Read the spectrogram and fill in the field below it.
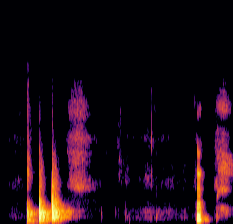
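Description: Knocking on a sheetrock wall inside an apartment in Fontana Liri, Italy: three quick close knocks, a pause, then two more taps, in a quiet room.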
